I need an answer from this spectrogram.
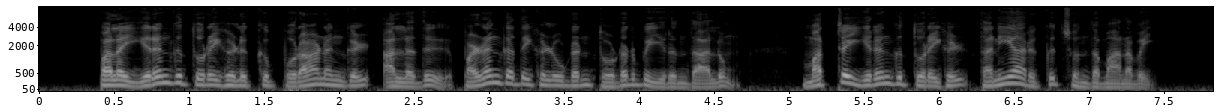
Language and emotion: Tamil, neutral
